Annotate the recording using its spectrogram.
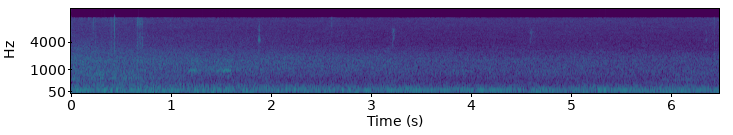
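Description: Steady low outdoor rumble with a soft hiss over it, no single event standing out.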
